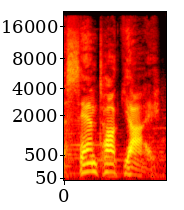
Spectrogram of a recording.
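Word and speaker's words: San'tok.yāi: latest Xi'an Fighter the santok Yai santok yai the scent it's come on it's pronounced just like it's spelled but because we just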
